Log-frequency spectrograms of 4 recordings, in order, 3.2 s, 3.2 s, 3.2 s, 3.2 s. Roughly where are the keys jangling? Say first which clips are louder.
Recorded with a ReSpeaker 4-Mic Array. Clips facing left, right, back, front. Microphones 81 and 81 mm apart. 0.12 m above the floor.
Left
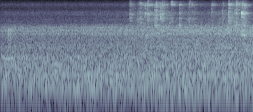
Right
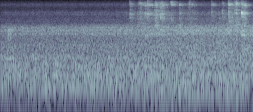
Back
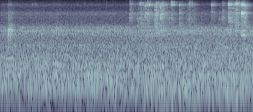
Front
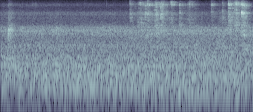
Even, even; behind right.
